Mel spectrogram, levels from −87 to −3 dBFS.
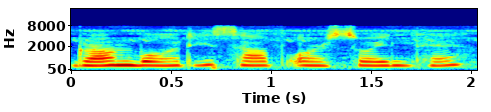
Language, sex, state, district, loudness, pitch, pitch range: Hindi, female, Assam, Hailakandi, -17 LUFS, 230 Hz, 225-240 Hz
